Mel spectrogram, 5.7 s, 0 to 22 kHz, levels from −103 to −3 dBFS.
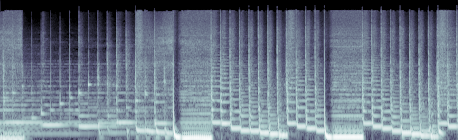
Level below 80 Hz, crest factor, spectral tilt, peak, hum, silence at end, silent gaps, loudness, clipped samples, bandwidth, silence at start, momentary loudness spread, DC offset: -18 dBFS; 12 dB; -5.5 dB/octave; -2 dBFS; none; 0 s; none; -16 LUFS; under 0.1%; 17.5 kHz; 0 s; 8 LU; under 0.1%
